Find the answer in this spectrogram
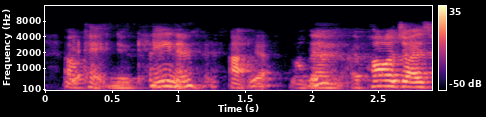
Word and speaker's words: New Canaan: Now, did I pronounce the name of your town right? It's New Canaan. New Canaan. Okay, yes. New Canaan.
